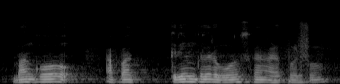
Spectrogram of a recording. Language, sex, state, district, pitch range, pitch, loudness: Marwari, male, Rajasthan, Churu, 110-120 Hz, 115 Hz, -34 LUFS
